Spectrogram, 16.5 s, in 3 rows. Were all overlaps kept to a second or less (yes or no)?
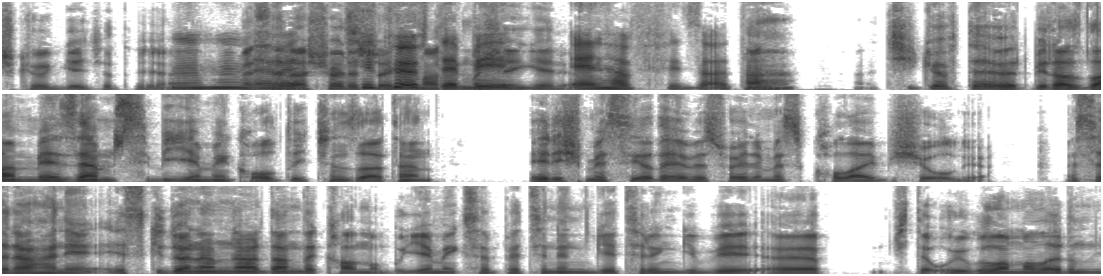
no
